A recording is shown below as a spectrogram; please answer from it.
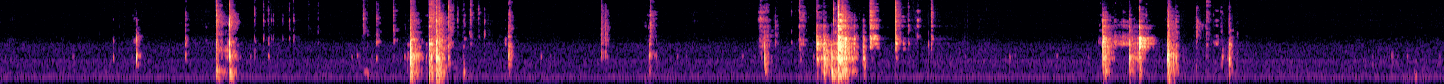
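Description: Small hard clicks and clinks from handling the plastic case and parts of an analogue voltmeter, in four short clusters, the loudest about eight seconds in.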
